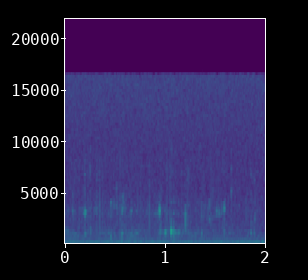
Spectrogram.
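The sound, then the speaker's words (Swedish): A small brook runs steadily right after a heavy rain shower, around Jönköping, Sweden, with the sun shining again. A soft continuous wash of water with a few brief bubbling plinks and gurgles scattered through it. Fairly quiet, with no voices. “en bäck som rinner.”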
